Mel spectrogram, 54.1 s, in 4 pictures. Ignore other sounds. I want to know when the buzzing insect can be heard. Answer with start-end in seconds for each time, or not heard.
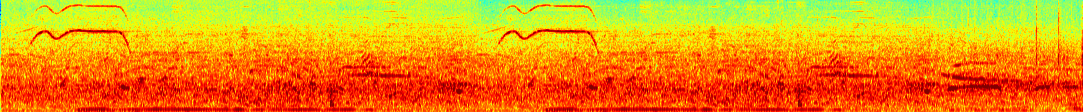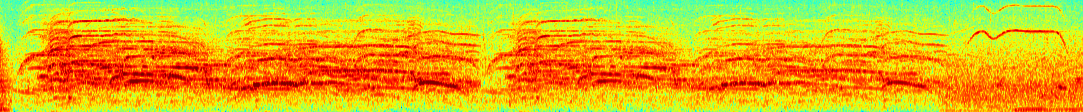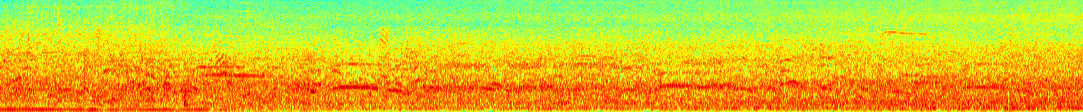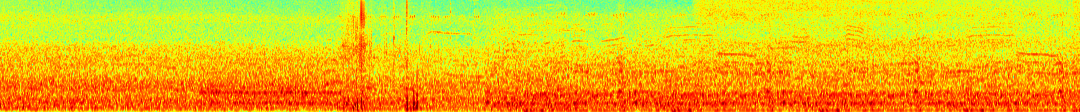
43.0-54.0.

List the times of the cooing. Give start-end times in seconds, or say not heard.
not heard.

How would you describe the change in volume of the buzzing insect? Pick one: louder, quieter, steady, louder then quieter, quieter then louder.
steady.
